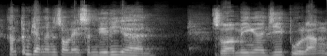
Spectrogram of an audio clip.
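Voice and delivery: ordinary talk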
